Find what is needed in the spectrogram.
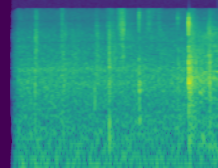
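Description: A player's running footsteps on an outdoor court over steady background noise, with a sharp bang near the end.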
